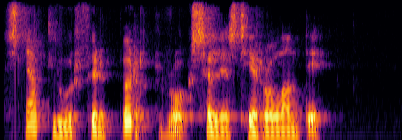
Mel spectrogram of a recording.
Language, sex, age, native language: Icelandic, male, 20-29, Icelandic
